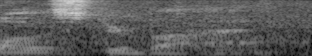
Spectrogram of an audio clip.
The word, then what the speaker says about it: Oosterbaan: b a a n just in case you don't know how to stall ooster Bond so but check his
